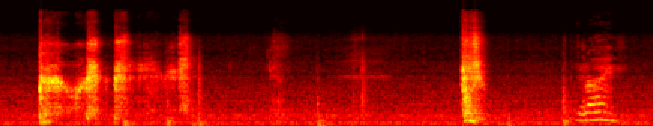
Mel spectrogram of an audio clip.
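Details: A person deliberately trying to sneeze with eyes open: several sharp bursts of breath and throat noise, then one loud explosive sneeze followed by a brief voiced sound; an ordinary sneeze.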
